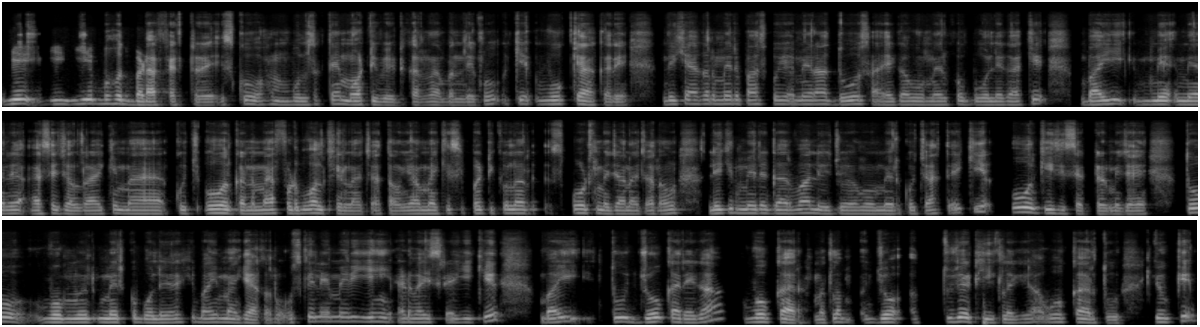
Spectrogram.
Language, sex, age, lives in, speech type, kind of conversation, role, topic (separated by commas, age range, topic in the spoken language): Hindi, male, 18-19, India, conversation, podcast, guest, Aap apne ghar walon ki ummeedon aur apne personal goals ko kaise balance karte hain?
